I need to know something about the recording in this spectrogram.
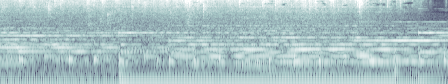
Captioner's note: water patters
